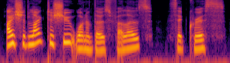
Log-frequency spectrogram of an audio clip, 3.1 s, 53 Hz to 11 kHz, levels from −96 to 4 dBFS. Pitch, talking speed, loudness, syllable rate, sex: 215 Hz, 215 wpm, -19 LUFS, 5.2 syllables/s, female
